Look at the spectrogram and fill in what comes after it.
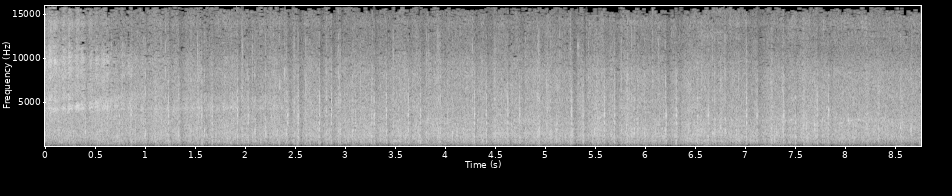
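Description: Rain pattering steadily on an overhead roof, a dense, even crackling hiss with no rhythm.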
